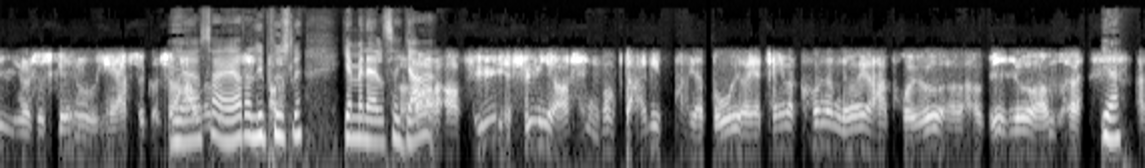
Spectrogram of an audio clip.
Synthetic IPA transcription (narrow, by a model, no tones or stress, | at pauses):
y̰ːnɔsɒ̽sɡ̥ænujæɐsɒ̥sɒjæsɒ̽æɐjɑɾ̥ɑliːpʰluslijæmenæl̰səjɑɪɒfy̰lfy̰ːljæɒ̽senɔ̥d̥ɑ̈ɪlid̥̚hɑjɑ̈ɪb̥o̝ːð̩ˠɒ̽jɑ̈ɪt͡sʰɛ̰ːlɐkʰɔ̽nɒ̽mnɔ̽ːð̩ˠjɑ̈ɪhɑ̈pʰʁœːʊð̩ˠɒɒʋe̝ð̰ˠnɔ̽ːð̩ˠɒ̽mɔjæ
